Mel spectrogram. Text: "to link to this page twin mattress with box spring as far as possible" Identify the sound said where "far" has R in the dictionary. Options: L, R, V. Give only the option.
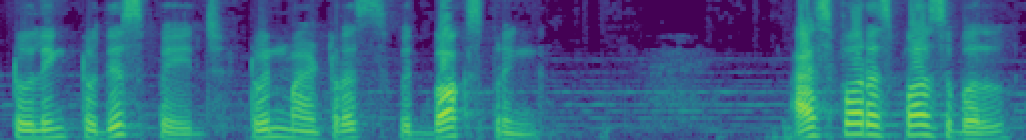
R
